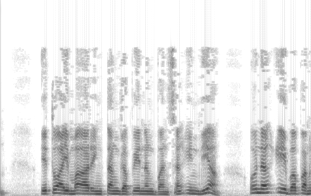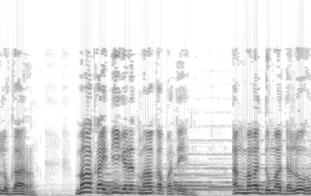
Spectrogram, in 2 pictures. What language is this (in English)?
Filipino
